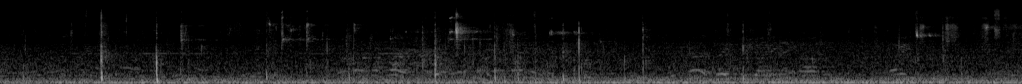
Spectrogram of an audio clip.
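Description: Paddles hit a ball with sharp pops.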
